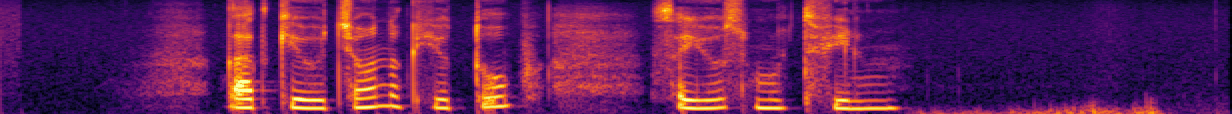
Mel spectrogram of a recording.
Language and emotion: Russian, neutral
